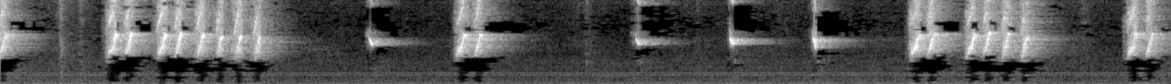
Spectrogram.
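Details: Cucak kinoy song for training and luring: quick chattering bursts of high buzzy notes alternate with clean, descending whistled slurs, ending in another rapid chatter.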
